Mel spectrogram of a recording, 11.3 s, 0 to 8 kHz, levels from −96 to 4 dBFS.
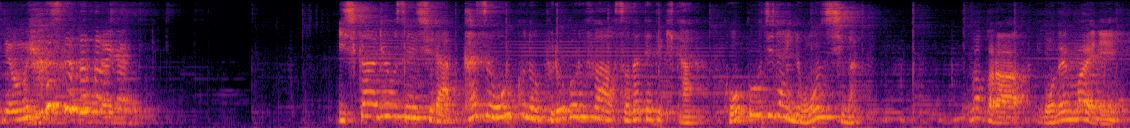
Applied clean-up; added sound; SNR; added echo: neural separator model SepFormer DNS4.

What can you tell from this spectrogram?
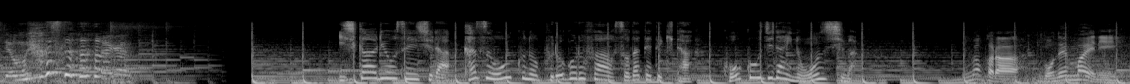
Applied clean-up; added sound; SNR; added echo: none; none; none; none.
